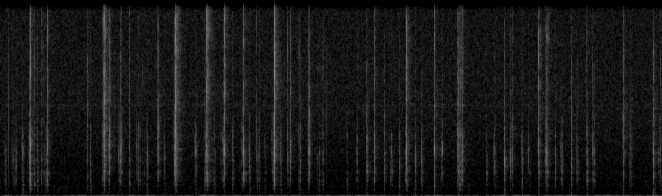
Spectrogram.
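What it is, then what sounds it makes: Plastic calculator buttons. Fingertips rapidly press the plastic keys of a calculator keypad, producing a quick, irregular stream of short, bright, dry clicks. Each tap ends almost instantly, over a quiet, low background rumble.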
